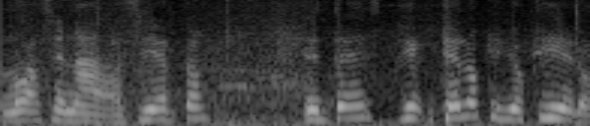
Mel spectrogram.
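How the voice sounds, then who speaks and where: Her lively intonation stays at a high pitch as the woman speaks. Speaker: street interviewee. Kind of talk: street interview.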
